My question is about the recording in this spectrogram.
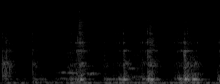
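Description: Faint sipping through a straw from a clear plastic cup with little drink left in it: a quick run of short sucking noises, several a second.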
